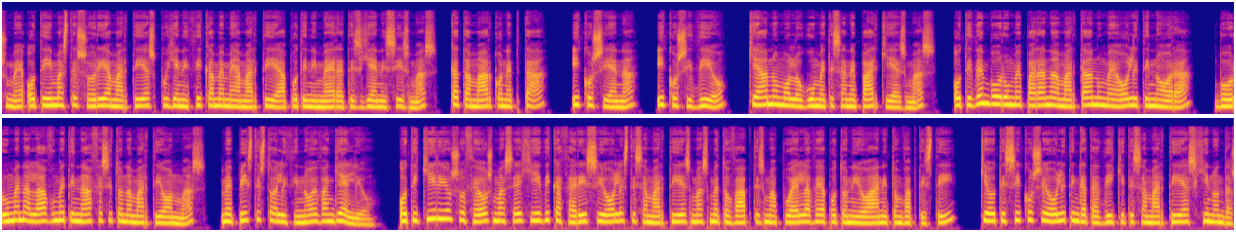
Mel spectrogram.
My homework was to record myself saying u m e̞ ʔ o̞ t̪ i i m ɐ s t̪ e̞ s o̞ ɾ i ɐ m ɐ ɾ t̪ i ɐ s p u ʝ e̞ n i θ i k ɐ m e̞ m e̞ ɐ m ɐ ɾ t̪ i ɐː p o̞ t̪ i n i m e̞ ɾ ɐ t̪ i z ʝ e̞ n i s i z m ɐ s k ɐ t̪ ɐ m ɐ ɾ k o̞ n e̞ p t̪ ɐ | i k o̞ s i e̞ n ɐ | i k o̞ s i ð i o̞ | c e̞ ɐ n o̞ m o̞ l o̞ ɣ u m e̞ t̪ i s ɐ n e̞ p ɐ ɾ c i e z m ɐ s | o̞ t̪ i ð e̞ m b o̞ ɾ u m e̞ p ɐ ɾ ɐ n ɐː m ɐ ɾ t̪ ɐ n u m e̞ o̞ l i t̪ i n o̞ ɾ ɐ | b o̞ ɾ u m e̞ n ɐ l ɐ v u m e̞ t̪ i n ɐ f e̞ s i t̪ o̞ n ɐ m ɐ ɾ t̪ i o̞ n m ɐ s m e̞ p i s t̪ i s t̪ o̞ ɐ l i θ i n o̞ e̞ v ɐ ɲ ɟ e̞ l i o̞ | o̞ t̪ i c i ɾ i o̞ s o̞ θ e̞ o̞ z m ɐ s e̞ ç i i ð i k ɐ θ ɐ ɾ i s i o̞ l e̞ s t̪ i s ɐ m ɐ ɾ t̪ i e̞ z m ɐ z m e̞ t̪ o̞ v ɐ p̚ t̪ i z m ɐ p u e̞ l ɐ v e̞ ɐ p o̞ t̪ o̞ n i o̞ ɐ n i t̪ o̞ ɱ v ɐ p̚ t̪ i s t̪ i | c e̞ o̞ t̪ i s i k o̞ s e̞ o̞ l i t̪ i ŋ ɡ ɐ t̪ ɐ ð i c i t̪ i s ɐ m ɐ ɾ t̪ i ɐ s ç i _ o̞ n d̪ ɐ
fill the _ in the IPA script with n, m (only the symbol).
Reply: n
